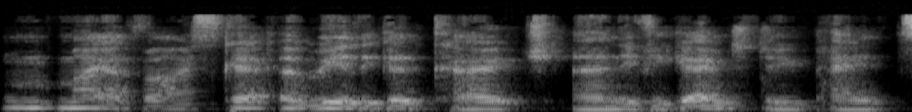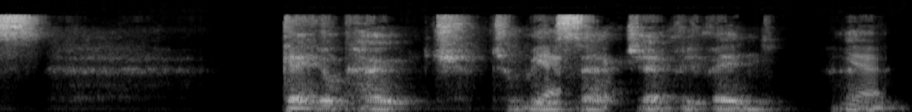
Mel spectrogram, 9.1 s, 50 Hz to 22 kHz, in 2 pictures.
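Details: Virilized voice (androgen-induced voice deepening) in a 56-year-old female bodybuilder after taking large doses of anabolic steroids, including male steroids; voice formerly high-pitched, now very deep, can no longer sing; also has chronic kidney disease.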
